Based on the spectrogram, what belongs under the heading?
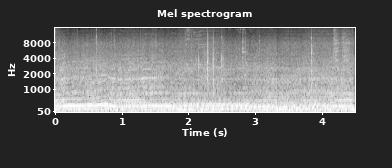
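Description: Audi R8's V10 engine pulling hard under full throttle, pitch climbing, with a quick upshift about a second in, after which it keeps pulling.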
